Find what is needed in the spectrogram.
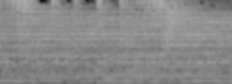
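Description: Metal song playing in a slow, heavy section: sustained chords with a steady, evenly spaced beat.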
